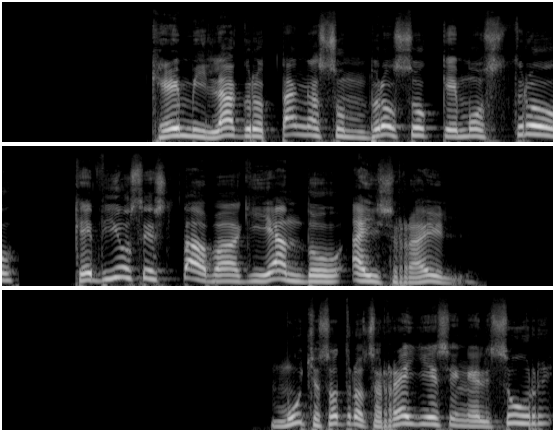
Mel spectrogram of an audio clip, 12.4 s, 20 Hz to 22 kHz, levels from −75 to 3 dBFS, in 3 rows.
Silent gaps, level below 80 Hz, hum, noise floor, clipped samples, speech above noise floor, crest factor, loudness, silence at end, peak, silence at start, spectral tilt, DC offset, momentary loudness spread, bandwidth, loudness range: 4.27-4.64 s, 7.77-10.14 s; -46 dBFS; none; under -90 dBFS; under 0.1%; over 70 dB; 20 dB; -21 LUFS; 0 s; -4 dBFS; 1.15 s; -5.5 dB/octave; under 0.1%; 7 LU; 17 kHz; 10 LU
